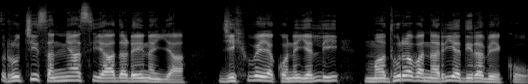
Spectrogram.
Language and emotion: Kannada, neutral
